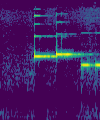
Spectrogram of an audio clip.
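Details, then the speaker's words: Firefighter SCBA air pack being switched on; shrill electronic beeps stepping up in pitch, then two pulsed lower tones, the normal power-on self-check of the computer that tracks remaining air. "And what that sound is a little computer in here that will tell us how much air, how much time we can breathe."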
